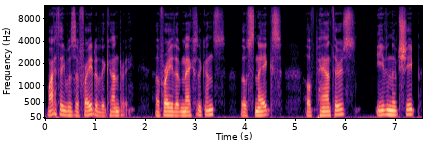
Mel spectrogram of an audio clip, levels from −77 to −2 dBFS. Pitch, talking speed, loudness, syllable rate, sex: 120 Hz, 120 wpm, -18 LUFS, 4.3 syllables/s, male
